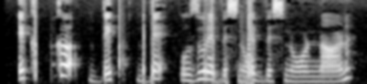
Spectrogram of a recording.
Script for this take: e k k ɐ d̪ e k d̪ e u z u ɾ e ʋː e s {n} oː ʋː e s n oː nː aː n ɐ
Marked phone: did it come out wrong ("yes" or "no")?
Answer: no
